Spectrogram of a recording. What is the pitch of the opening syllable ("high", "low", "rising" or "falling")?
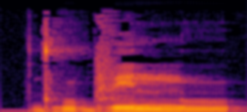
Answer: low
